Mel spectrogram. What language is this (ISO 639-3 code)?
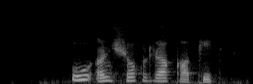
fas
